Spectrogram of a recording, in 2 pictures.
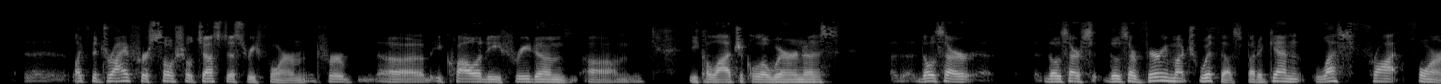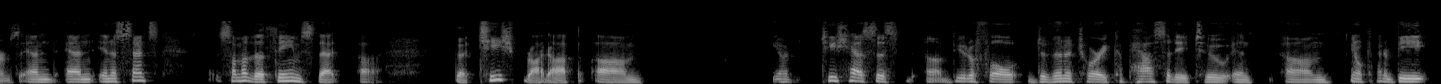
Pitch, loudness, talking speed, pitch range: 125 Hz, -29 LUFS, 130 wpm, 110-145 Hz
